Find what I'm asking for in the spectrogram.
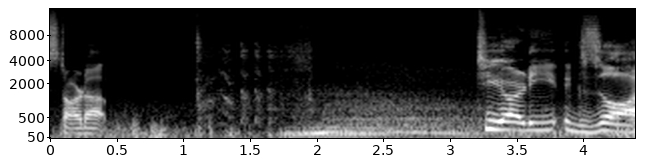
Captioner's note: vehicle engine roars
